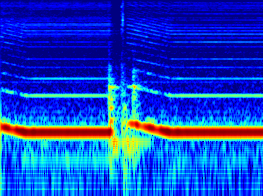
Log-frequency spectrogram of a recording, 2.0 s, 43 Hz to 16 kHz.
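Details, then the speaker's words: 1984 Roland Juno-106 in test mode, noise at zero and square wave on, cycling voices: steady buzzy note drops out at voice 2, which stays silent while 3, 4, 5, 6, 1 sound; failed voice chip number 2 (A1QH80017A), epoxy to be removed. "There's a problem with this voice chip number 2. The sound comes out and then doesn't come out, right?"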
